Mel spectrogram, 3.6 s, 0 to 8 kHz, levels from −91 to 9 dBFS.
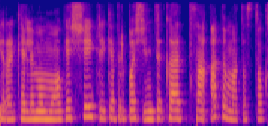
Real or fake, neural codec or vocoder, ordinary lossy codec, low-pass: real; none; MP3, 64 kbps; 7.2 kHz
